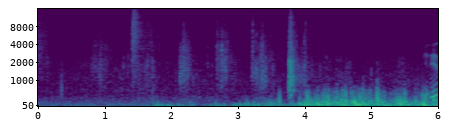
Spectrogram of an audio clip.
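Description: Footsteps on plastic tarp sheeting, about two steps a second, starting about a second and a half in. Wind buffets the microphone with a loud low rumble over the second half.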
